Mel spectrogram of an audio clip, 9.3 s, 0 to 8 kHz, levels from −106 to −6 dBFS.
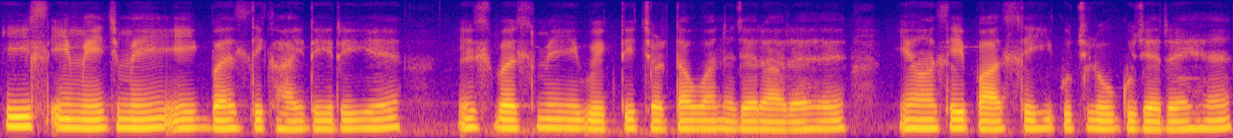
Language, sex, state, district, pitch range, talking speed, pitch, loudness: Hindi, male, Rajasthan, Jaipur, 130-145 Hz, 195 wpm, 140 Hz, -18 LUFS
